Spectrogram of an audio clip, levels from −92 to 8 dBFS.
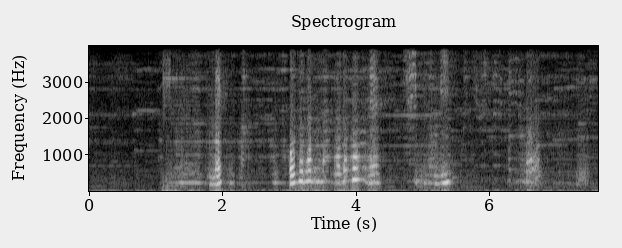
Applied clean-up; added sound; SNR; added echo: neural separator model SepFormer WHAMR!.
